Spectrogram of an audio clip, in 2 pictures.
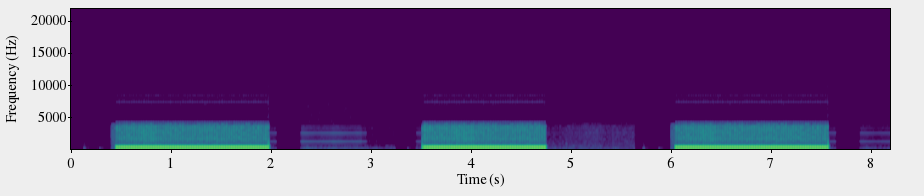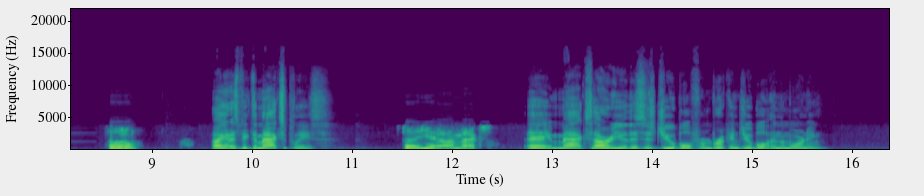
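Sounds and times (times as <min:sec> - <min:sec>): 
telephone dial tone: 0:00.5 - 0:02.0, 0:03.5 - 0:04.8, 0:06.0 - 0:07.6
speech: 0:09.6 - 0:10.8, 0:11.5 - 0:15.8.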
